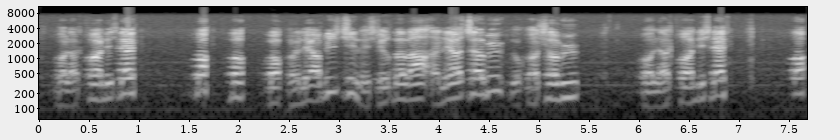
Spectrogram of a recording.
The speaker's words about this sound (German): Doch wenn man dieses französische Kinderlied, das von einer Gans handelt, die von seinem Herrchen entlaufen war und nach vielen Abenteuern tot mit Vogelgrippe in einem See gefunden wurde, umdreht, dann erhält es eine völlig neue Bedeutung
